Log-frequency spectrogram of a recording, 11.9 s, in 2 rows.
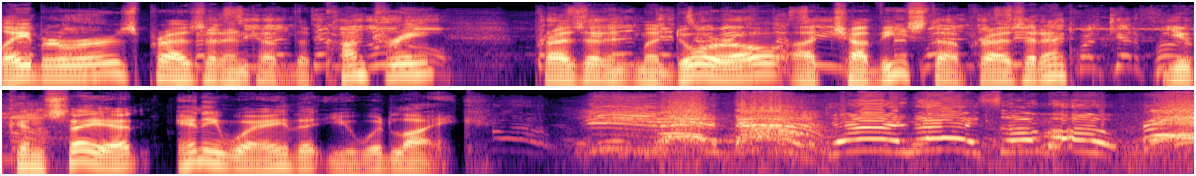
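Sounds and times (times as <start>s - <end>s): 
speech: 0.0s - 9.0s
crowd of supporters cheering at rally: 8.4s - 11.9s.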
